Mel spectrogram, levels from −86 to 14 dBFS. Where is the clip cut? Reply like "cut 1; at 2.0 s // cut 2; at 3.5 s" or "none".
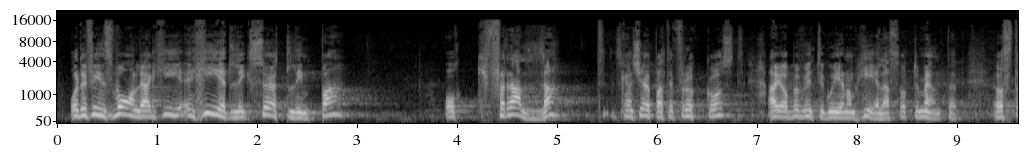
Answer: cut 1; at 0.9 s // cut 2; at 5.6 s

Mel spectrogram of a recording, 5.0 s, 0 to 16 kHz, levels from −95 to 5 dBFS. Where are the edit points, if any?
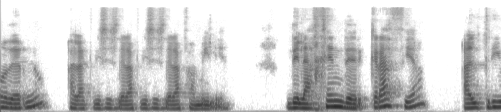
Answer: cut 1; at 1.4 s

